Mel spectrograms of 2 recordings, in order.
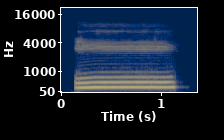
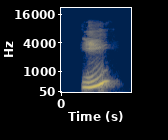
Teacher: You have your vertical kasra, which is pronounced for 2 seconds, as opposed to the 1 second of a normal kasra.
